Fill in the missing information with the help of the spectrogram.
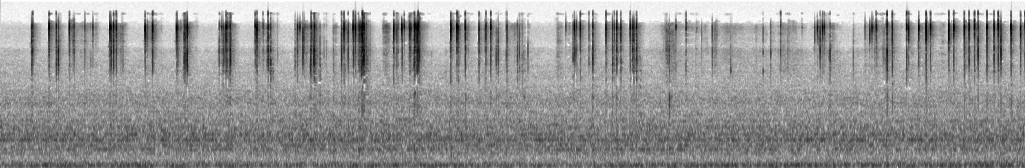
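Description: Long burgundy nails tap and scratch a small, hollow, cylindrical rose-gold metal herb grinder, moving from its flat top to its ridged side. Quick, bright metallic clicks and scratchy rasps come in uneven bursts over a steady low rumble. Each tap is short and dry, with almost no ring.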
